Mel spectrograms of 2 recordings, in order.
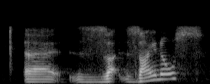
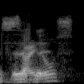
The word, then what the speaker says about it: Exynos: I don't know how to pronounce this processor, so bear with me. Zynos, or I'm not sure how it's pronounced, but Zynos. So EXYNOS.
